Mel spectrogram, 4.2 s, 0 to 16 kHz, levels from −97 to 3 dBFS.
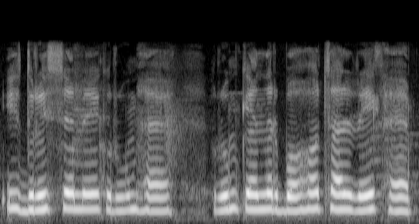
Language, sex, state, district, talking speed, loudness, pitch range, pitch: Hindi, female, Jharkhand, Garhwa, 185 wpm, -14 LUFS, 230-255 Hz, 245 Hz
